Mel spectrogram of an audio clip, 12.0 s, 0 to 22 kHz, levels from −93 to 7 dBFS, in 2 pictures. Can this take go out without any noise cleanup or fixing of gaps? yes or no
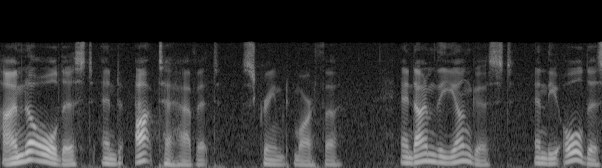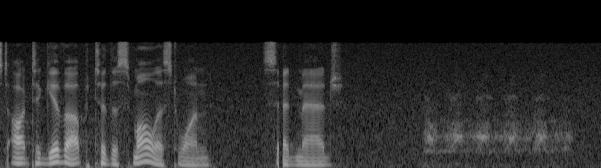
no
